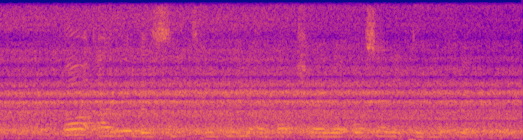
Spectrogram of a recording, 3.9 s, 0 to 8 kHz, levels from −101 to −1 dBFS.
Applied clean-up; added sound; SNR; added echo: none; Water tap, faucet; -2 dB; none.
